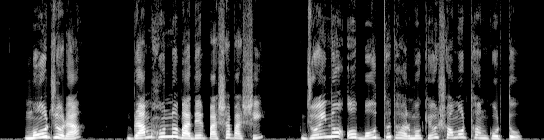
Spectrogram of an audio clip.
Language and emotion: Bengali, neutral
